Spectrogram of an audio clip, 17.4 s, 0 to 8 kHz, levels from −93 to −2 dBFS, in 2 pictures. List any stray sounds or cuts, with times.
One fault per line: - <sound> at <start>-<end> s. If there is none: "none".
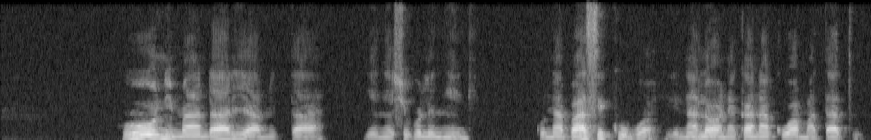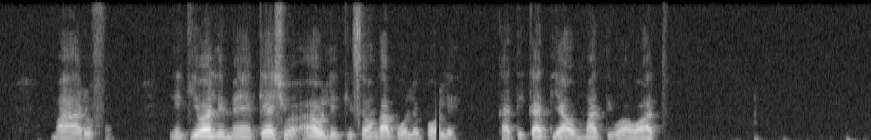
- dropout at 13.1-13.1 s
